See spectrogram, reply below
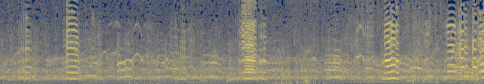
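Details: Many common cranes at Lake Hornborga calling at once: ringing, rolling trumpet notes crowd together, with a few clearer calls standing out above the flock.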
